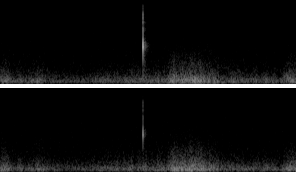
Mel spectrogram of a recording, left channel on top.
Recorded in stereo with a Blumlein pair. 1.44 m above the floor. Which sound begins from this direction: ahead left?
A finger snap, at 1.4 s.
